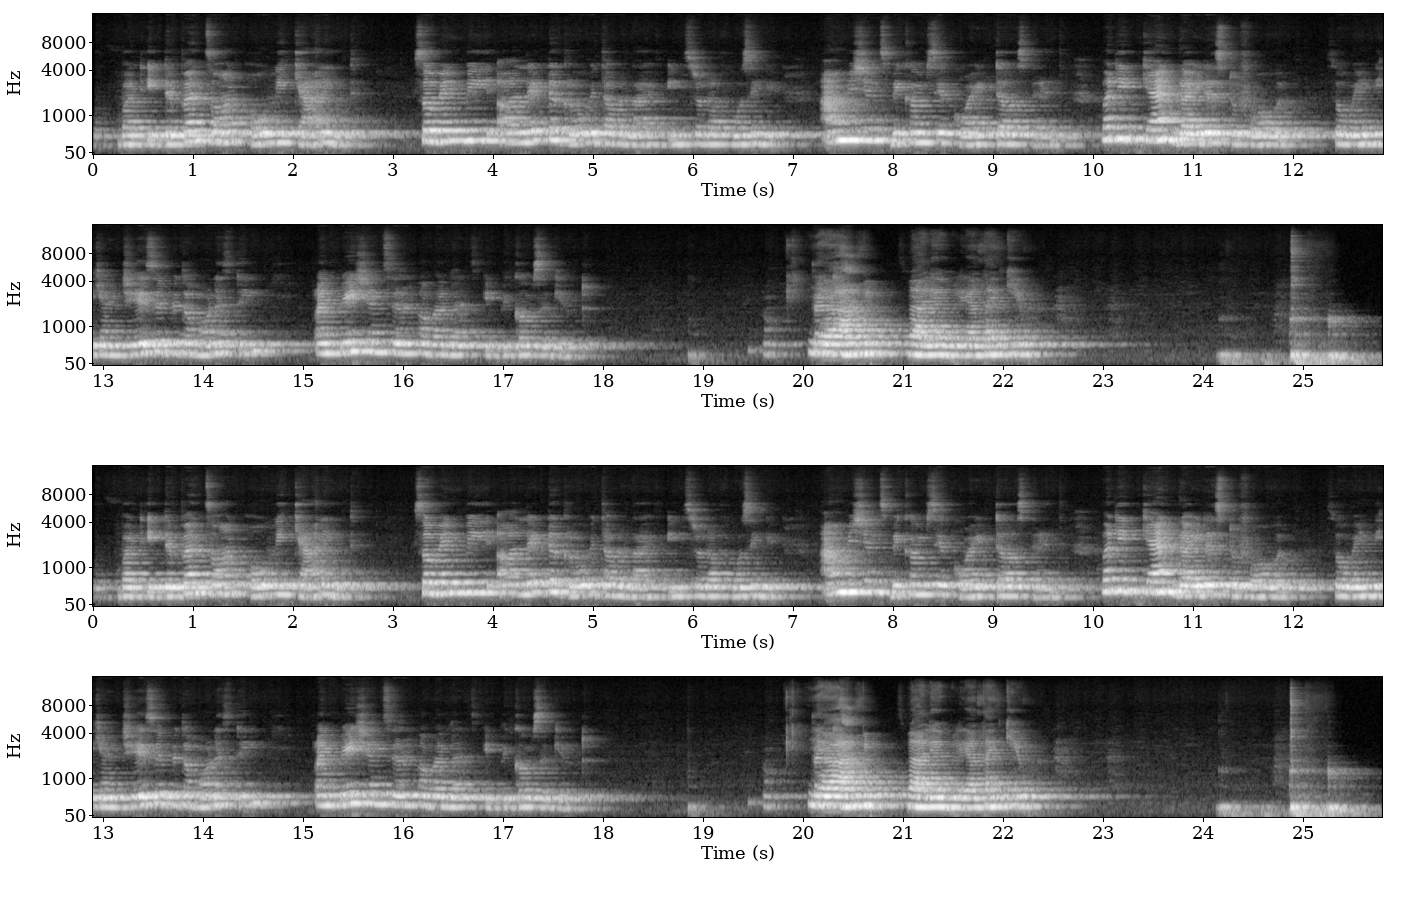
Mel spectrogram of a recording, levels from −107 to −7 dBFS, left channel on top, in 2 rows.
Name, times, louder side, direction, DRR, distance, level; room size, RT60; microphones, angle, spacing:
voice 1, 0.2-2.5 3.2-6.8 7.3-9.6 10.1-11.9 12.4-14.6 15.1-17.6 20.1-20.5, equal, 5° right, -4 dB, 0.3 m, -20 dB
voice 2, 20.0-20.7 21.0-22.2 24.1-24.3 24.9-25.3, right 2 dB, 90° right, -1 dB, 0.6 m, -18 dB
2.4 x 2.2 x 2.8 m, 1.4 s
head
